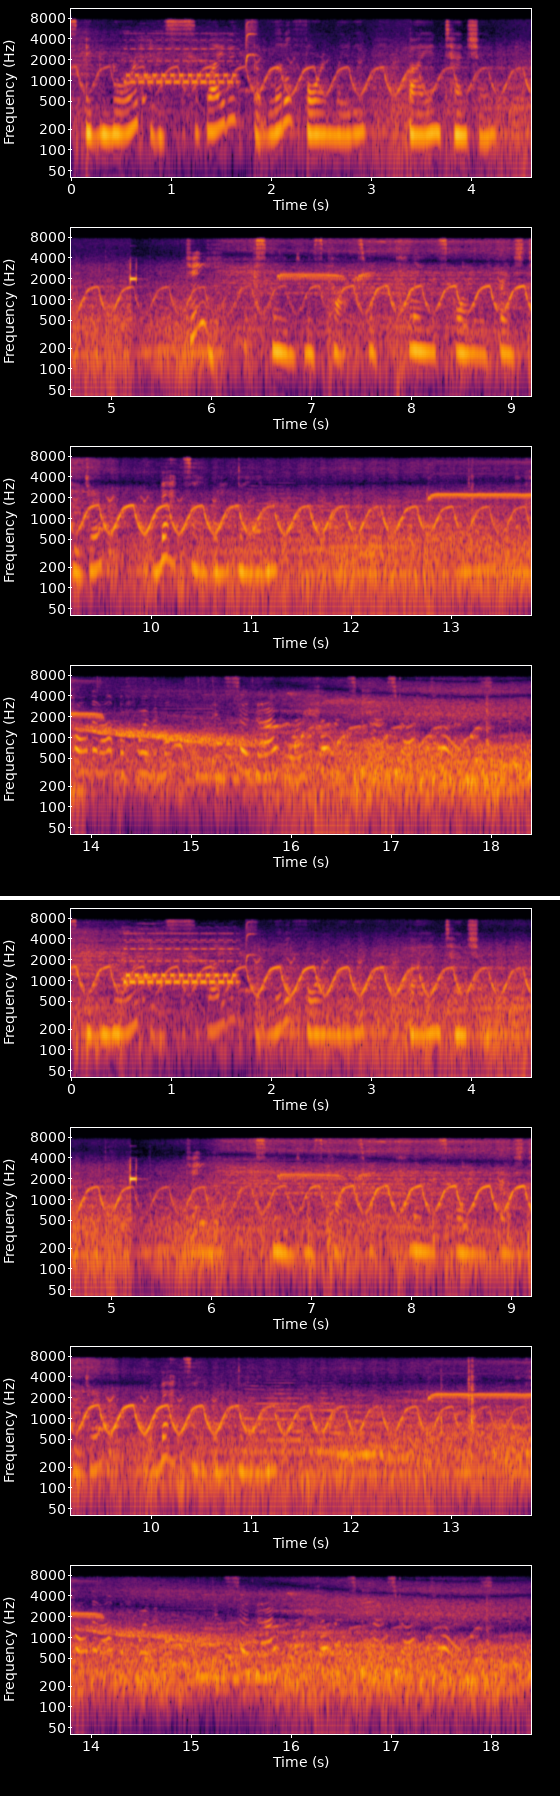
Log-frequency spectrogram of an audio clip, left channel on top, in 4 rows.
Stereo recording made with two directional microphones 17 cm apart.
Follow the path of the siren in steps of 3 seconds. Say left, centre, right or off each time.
right, right, right, centre, left, left.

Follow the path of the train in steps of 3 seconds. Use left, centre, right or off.
right, right, right, right, right, centre.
